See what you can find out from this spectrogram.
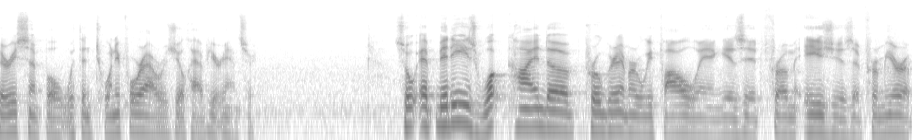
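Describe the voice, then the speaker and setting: A man's medium-pitched voice with vocal fry, ordinary pitch variation and big swings in loudness. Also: moderate pace. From USA. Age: 60s. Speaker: physician. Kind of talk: promotional talk.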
